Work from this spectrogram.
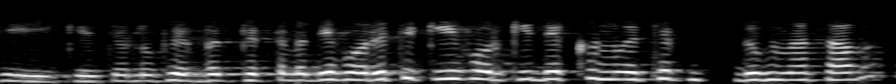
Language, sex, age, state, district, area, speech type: Punjabi, female, 45-60, Punjab, Patiala, rural, conversation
